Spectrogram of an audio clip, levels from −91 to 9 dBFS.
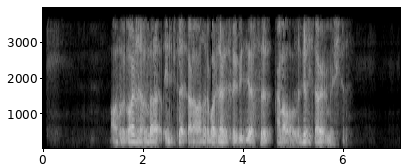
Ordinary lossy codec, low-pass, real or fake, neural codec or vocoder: AAC, 24 kbps; 3.6 kHz; fake; autoencoder, 44.1 kHz, a latent of 192 numbers a frame, MeloTTS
